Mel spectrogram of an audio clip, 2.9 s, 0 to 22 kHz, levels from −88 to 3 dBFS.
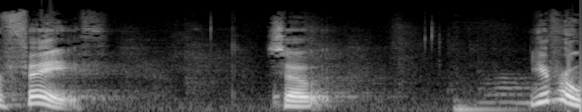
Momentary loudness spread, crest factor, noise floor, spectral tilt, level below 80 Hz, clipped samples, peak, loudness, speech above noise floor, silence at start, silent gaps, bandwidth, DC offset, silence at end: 25 LU; 18 dB; -51 dBFS; -4.5 dB/octave; -44 dBFS; under 0.1%; 0 dBFS; -15 LUFS; 38 dB; 0 s; none; 16 kHz; under 0.1%; 0 s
